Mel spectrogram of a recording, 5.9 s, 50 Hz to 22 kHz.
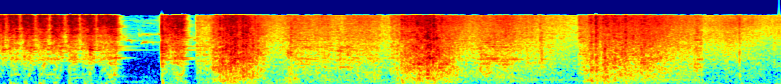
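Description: A whetstone drawn in rapid strokes along a scythe blade, sharpening it, for about the first second. Then a scythe cuts through stinging nettles in long swishes, about one every 1.3 seconds.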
